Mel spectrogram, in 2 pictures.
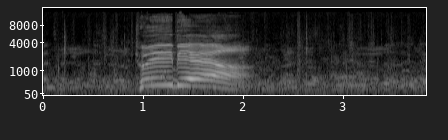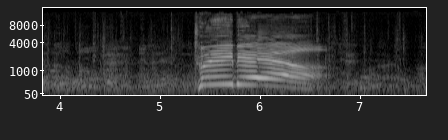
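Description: A man calls out loudly in a long, drawn-out street-vendor cry.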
